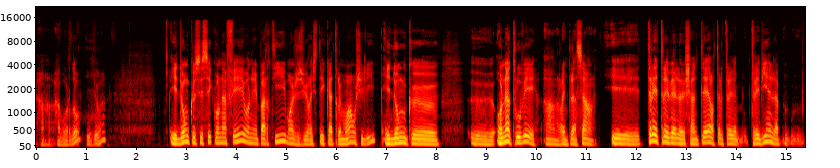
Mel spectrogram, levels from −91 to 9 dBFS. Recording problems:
none

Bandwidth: 14.5 kHz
